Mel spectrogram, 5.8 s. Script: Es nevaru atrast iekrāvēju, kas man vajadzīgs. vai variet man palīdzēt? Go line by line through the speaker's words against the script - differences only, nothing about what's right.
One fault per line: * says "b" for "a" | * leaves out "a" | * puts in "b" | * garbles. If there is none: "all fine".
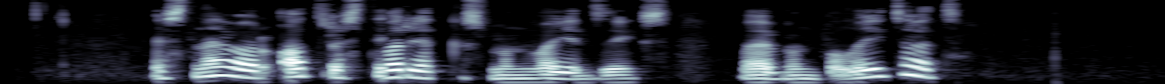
* says "variet" for "iekrāvēju"
* leaves out "variet"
